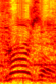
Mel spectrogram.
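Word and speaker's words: Vrzal: It's V R Z A L. I guess it's Versel is how you say it. But I'll tell you what, however you say his name, Mr. Verszel, that was a heck of a block.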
